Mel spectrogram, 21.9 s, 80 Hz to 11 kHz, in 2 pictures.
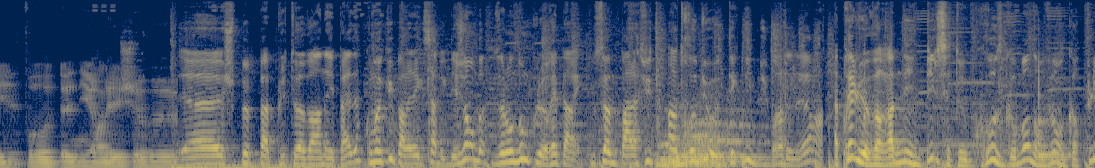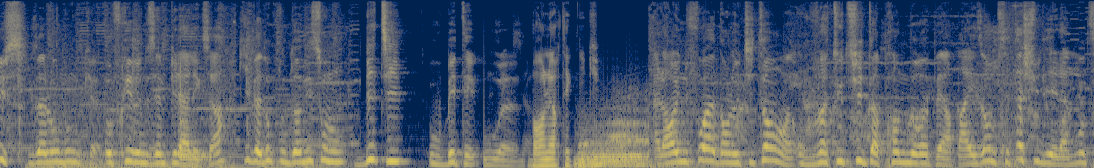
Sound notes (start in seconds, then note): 14.7 english accent; 15.5 French accent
